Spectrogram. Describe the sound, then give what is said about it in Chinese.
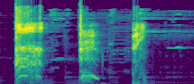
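Three harsh, loud coughs from a throat clogged with phlegm, evenly spaced and abrupt, each a short rough burst, heard alone. “等会儿，我先咳嗽两声。嗓子有点痰。”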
